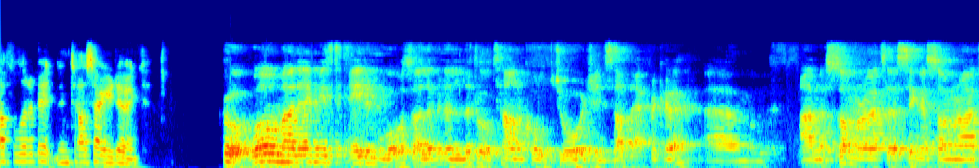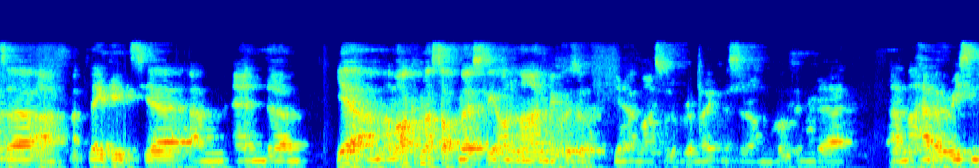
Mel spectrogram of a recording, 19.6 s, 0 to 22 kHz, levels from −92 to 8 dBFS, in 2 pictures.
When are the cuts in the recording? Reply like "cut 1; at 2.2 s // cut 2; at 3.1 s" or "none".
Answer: cut 1; at 8.1 s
